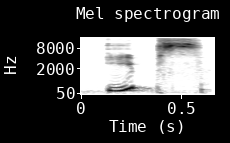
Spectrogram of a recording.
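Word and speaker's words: Ypres: actually open with a flashback to 1918 in Eeps Belgium thank you for the pronunciation guy because I would have never got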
